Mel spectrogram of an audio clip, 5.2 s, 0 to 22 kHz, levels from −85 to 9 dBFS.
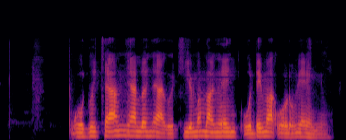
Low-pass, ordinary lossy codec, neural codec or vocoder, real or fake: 7.2 kHz; none; codec, 16 kHz in and 24 kHz out, 0.6 kbps, FireRedTTS-2 codec; fake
